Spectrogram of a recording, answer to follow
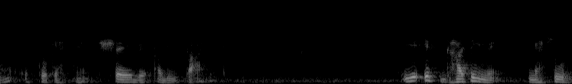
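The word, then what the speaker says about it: شعب أبي طالب: اور اس کے بعد شیب ابی طالب، جس کو بعض حضرات شعب ابی طالب بھی کہتے ہیں، لیکن جس کا صحیح تلفظ ہے وہ شعب ابی طالب ہے، ایک گھاٹی تھی، آج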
